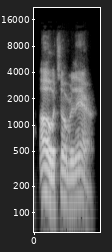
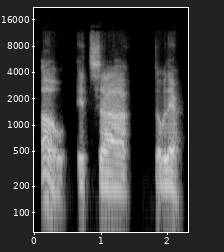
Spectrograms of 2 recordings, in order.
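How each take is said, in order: First: It is said smoothly without hesitation. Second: It is said with hesitant pauses and restarts.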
